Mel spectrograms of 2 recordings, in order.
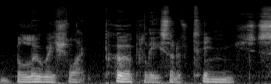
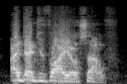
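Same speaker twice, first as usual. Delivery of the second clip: very loud, high, strange dwarf shout; 5 semitones higher, 14 dB louder than usual. Voicing a dwarf stepping forward with an axe: strange dwarf voice shouting. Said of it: "in this strange dwarf, and he shouts out".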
